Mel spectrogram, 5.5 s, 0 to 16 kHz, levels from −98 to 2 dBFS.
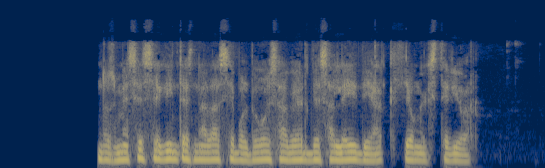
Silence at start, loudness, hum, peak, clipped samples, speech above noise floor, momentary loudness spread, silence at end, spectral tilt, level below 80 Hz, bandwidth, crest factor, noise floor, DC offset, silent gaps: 1 s; -26 LUFS; none; -10 dBFS; under 0.1%; 39 dB; 7 LU; 0.7 s; -4.5 dB/octave; -62 dBFS; 9.6 kHz; 16 dB; -65 dBFS; under 0.1%; none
